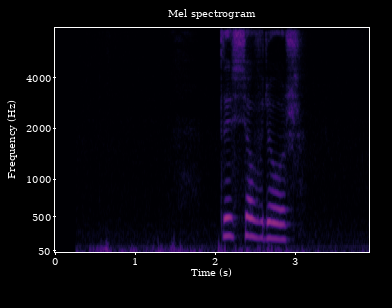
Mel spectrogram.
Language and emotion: Russian, sad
